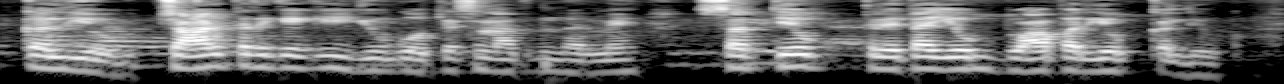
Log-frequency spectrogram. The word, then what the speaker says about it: कलियुग: युग कलयुग तो कलयुग अगर हम देखें तो कलयुग हम ऐसे बोलते हैं लेकिन असलियत में भी कलियों की बोलता हूं लेकिन इसे अच्छे से प्रोनाउंस ऐसे करते हैं कलियुग कलयुग वो हम जल्दी जल्दी बोल कर कलयुग हो गया और ना है कलियुग तो देखो कलियुग का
